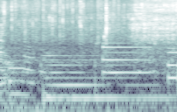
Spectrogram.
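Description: Food sizzles steadily in a full skillet and is flipped with two spatulas, a continuous bright frying hiss underneath low tonal background music.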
